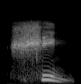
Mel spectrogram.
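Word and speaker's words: ش: এরপরের যেটা সেটাতে আমি যাই, সেটা হচ্ছে শিন। শিনটা হচ্ছে বাংলা তালব্যস্বর মতো।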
